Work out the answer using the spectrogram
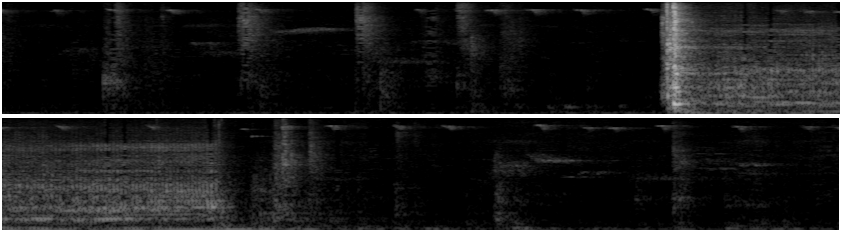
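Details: OMC outdrive tilt motor after replacing a broken lift gear: a few light clicks, then the electric motor hums steadily for about two seconds as the drive tilts down, then stops; smooth normal tilt operation after repair.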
